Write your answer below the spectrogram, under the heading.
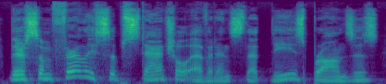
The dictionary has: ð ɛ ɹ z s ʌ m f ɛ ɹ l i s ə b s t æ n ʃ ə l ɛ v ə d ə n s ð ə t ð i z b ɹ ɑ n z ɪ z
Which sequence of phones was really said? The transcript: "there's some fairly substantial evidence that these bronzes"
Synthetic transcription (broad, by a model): ð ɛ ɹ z s ʌ m f ɛ ɹ l i s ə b s t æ n ʃ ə l ɛ v ə d ə n s ð ə t ð i z b ɹ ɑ n z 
